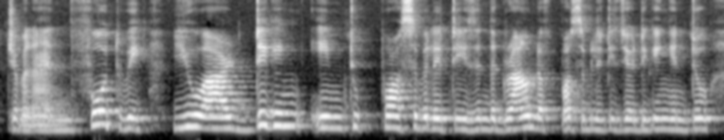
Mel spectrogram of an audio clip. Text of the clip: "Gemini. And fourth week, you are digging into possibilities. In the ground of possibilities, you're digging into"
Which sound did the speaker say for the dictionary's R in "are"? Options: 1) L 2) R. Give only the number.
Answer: 2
